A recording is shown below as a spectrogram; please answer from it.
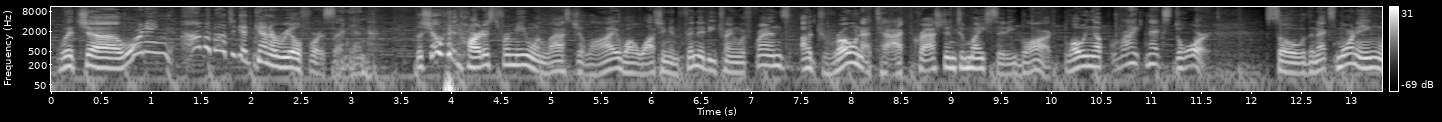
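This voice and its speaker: A man narrating a scripted review video as its host, in a casual, wry and expressive way. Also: a little high. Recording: background music under the voice. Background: background music.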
